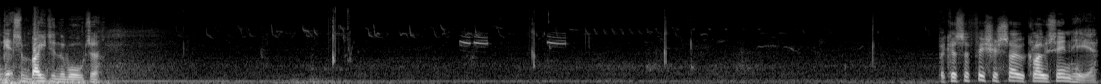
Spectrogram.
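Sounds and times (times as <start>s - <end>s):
small birds chirping: 1.4s - 10.3s
bait plopping into water: 3.2s - 3.6s.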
